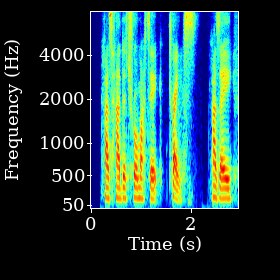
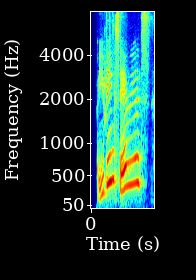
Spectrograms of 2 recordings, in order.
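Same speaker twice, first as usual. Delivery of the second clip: high, louder disbelieving squeak; incredulous retort; 4 dB louder than usual. Retold or imitated. To a housemate after her remark, incredulous high retort. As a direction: throw it back at her in open disbelief. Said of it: "look at her and go".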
